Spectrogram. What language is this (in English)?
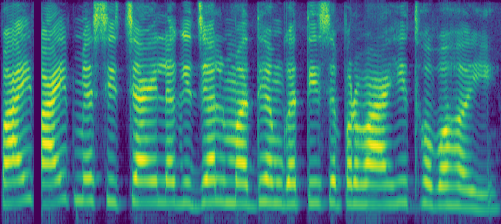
Magahi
